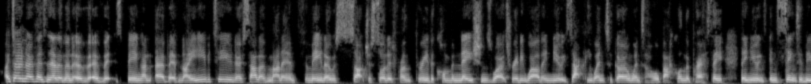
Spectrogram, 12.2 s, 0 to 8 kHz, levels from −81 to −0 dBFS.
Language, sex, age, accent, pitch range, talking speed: English, female, 20-39, British, 175-200 Hz, 245 wpm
